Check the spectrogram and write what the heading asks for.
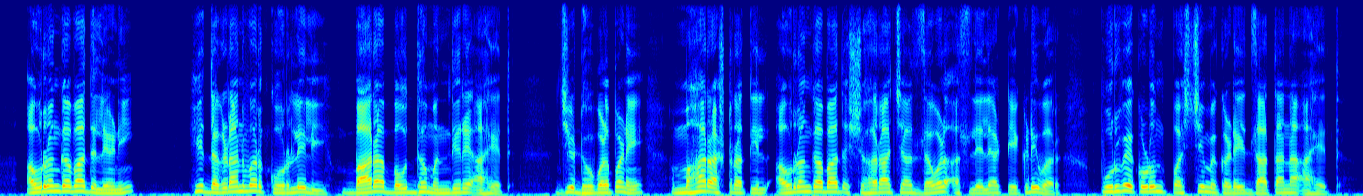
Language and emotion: Marathi, neutral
